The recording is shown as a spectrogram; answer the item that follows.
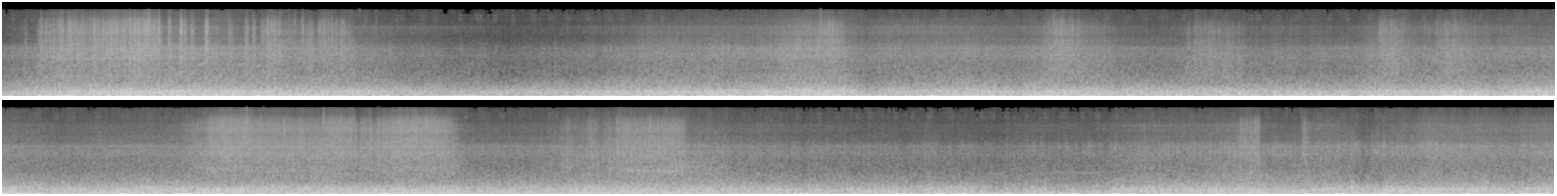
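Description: Wind rushing over the action camera's microphone in paragliding flight: a steady loud rumble, with gusts of brighter hiss swelling now and then.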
